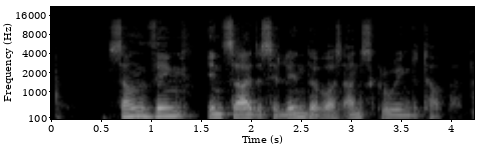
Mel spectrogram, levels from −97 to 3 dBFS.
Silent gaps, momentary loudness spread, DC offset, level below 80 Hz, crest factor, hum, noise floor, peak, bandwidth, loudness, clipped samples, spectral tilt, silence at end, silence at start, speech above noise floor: none; 16 LU; under 0.1%; -78 dBFS; 18 dB; none; -83 dBFS; -28 dBFS; 15 kHz; -45 LUFS; under 0.1%; -6 dB/octave; 0.35 s; 0.6 s; 38 dB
